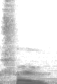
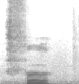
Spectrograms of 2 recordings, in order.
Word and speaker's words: pho: Even though I appreciate it's actually pronounced something like fur, right? Not foe. Rags, correct me if I'm wrong. Nice. It's foe. I know it's PHO, but I think it's actually pronounced fur rather than foe, from what I understand.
